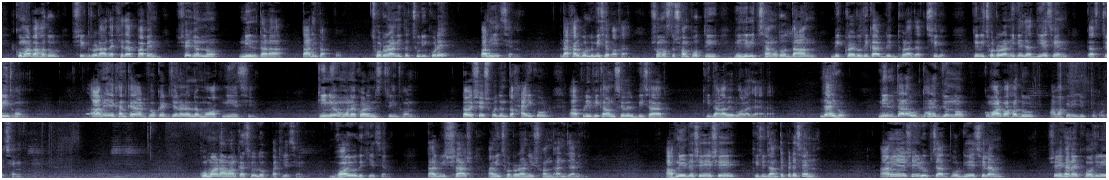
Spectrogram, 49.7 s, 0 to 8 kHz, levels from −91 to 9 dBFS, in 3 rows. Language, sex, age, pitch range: Hindi, male, 50-69, 125-185 Hz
